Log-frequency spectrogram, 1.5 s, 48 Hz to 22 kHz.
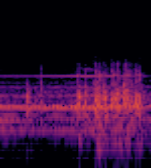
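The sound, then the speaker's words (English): A telephone dial being turned and whirring back as someone starts dialing the police number, a steady mechanical hum broken by a quick run of soft clicking ticks that grow busier toward the end. No one speaks. “I meant to dial the police number, Sutter 12020, but SU was as far as I got.”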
